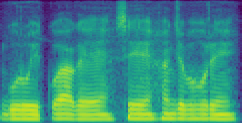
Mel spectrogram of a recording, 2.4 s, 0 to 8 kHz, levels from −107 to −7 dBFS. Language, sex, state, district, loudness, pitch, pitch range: Chakma, male, Tripura, Unakoti, -17 LUFS, 110 Hz, 105-110 Hz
